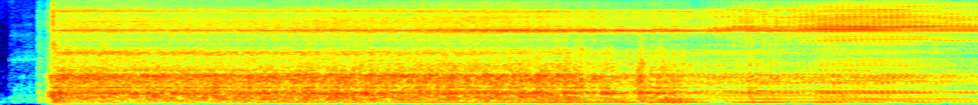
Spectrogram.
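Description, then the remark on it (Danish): An electric spice grinder grinding whole spices, held pressed on rather than pulsed, switches on abruptly and runs loud and steady for several seconds, its high motor whine mixed with a dense rattling churn from the spices inside. No one speaks. “så kan vi høre, at den er ved at være nede nu, og der er ikke mere krydderi op.”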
